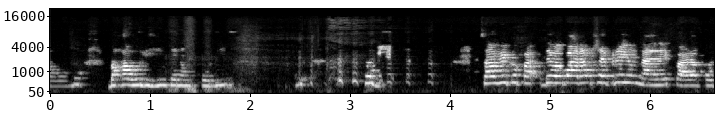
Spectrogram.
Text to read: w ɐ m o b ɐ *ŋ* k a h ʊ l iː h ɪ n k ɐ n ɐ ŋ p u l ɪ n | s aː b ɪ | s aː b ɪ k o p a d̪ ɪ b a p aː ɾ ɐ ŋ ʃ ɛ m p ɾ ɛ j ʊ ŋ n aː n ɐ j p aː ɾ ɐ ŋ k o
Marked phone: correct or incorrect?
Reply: incorrect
